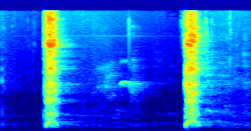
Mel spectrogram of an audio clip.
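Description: Two sharp, startled gasps, each a sudden intake of breath performed by a person as a demonstration. Both are short and loud, with a quiet pause between them.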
